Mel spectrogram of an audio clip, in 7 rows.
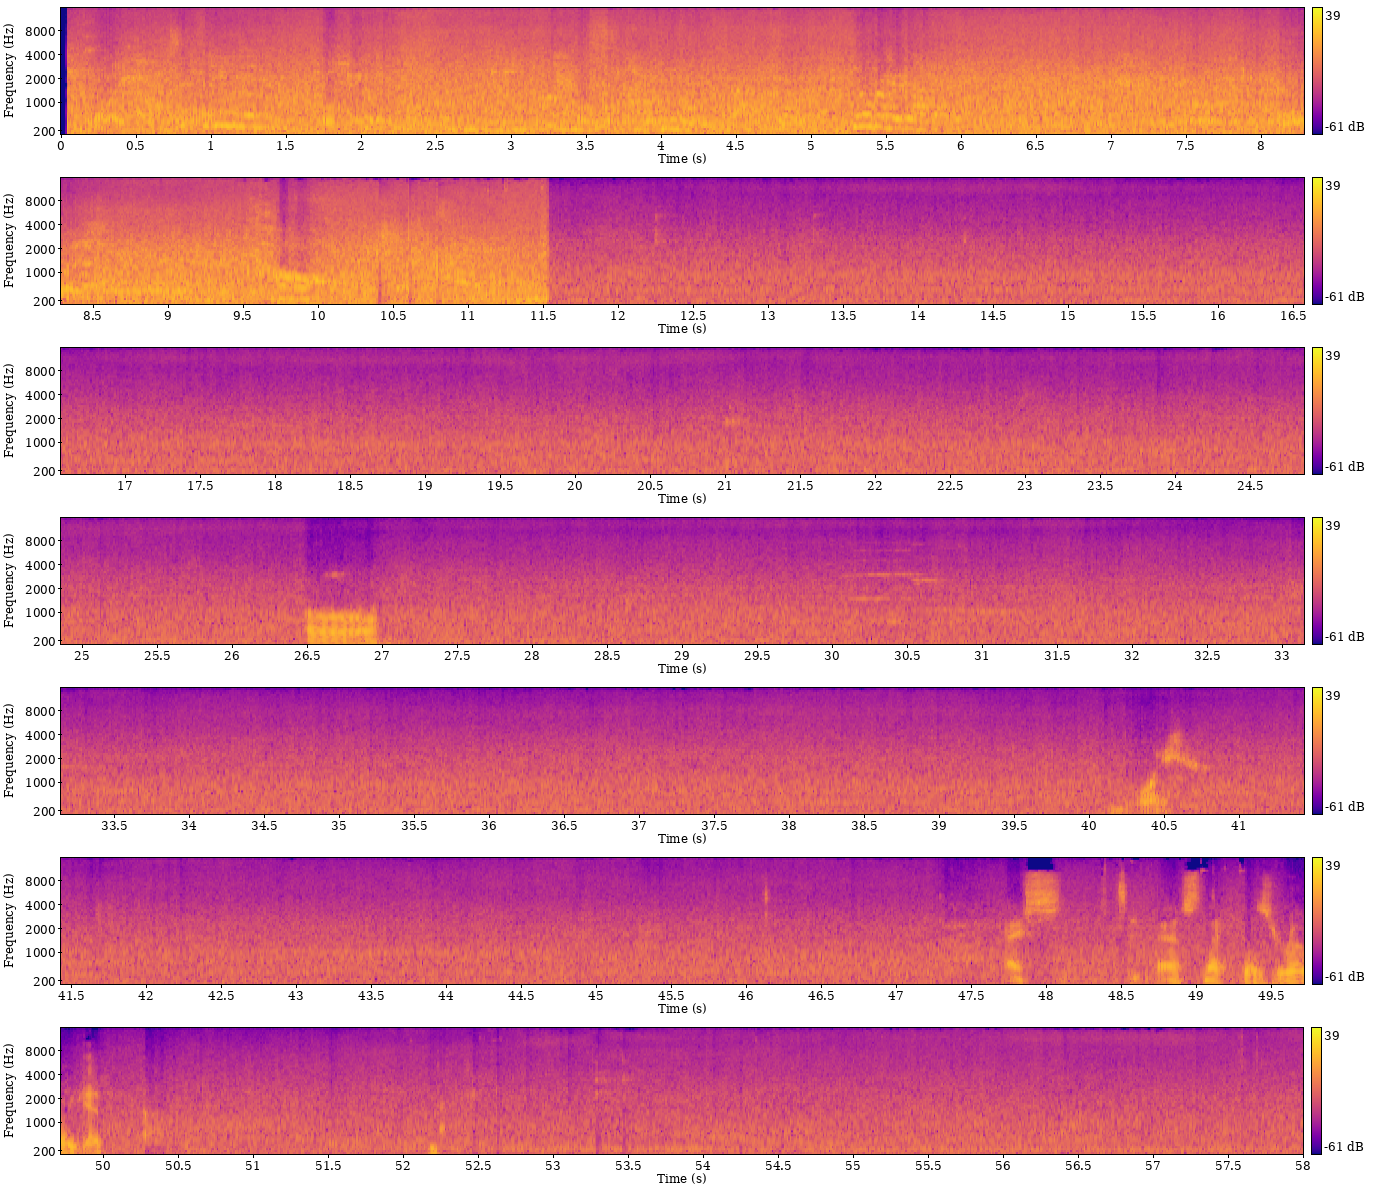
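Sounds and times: steady background hiss: 0.0s - 58.0s
faint high chirps: 30.0s - 31.4s.

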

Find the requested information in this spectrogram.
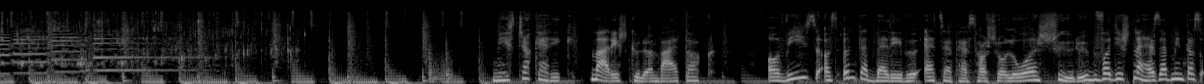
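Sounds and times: background music with steady beat: 0.0s - 10.2s
oil pouring into water bottle: 0.7s - 3.2s.

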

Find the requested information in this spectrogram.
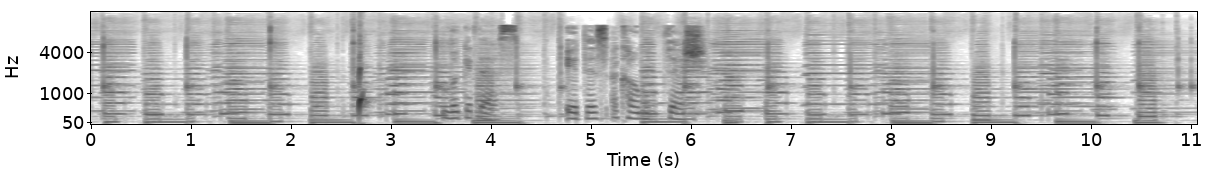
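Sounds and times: bouncy children's music: 0.0s - 11.0s
short rising plop: 2.6s - 2.9s.

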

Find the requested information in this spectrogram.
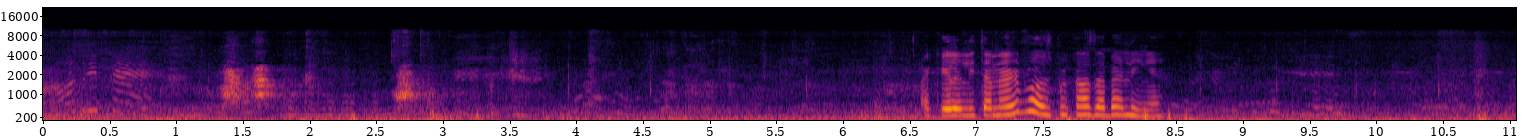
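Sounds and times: street traffic rumble: 0.0s - 11.0s
dog barking: 1.3s - 1.8s, 2.6s - 2.9s.

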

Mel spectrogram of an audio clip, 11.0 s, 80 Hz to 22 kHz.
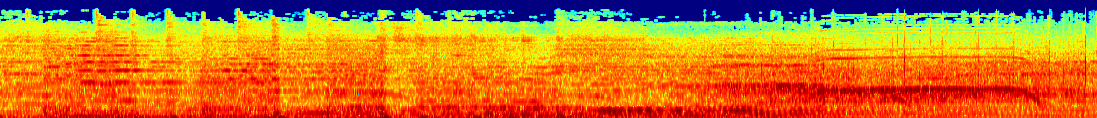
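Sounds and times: live concert music: 0.0s - 10.9s
crowd whooping and cheering: 6.3s - 10.9s.

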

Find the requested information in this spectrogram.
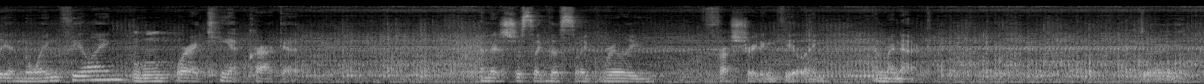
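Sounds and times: steady machine noise: 0.0s - 12.0s
person saying a word: 1.3s - 1.7s.

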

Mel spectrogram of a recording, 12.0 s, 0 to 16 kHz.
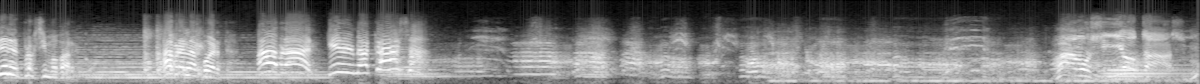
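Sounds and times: cartoon donkeys braying: 3.8s - 11.2s.

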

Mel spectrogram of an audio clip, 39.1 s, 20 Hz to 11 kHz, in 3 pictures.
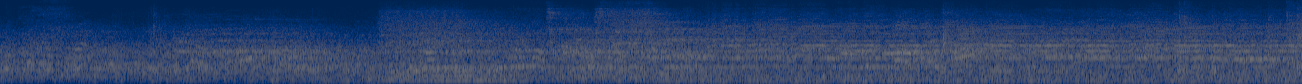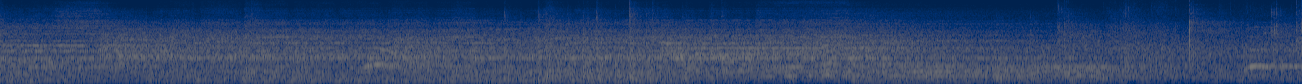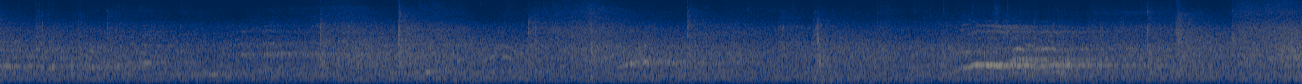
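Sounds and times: voices: 0.0s - 34.4s
background music: 3.6s - 24.9s.

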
